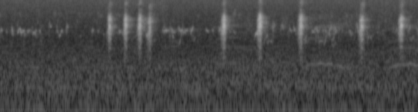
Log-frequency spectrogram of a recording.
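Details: A Clamorous reed warbler at Stewartgunj, Andaman, gives sharp, dry chack notes, about eight spaced unevenly over five seconds, over a faint high twittering and a steady low background rumble.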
